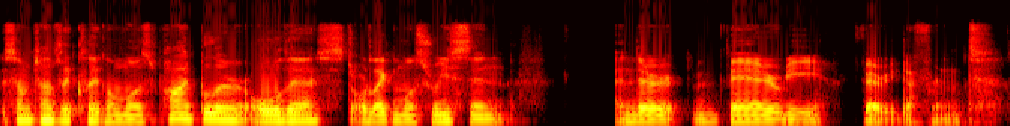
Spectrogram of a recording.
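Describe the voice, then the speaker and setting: A man's voice: medium pitch, measured pace, a little mellow. A young man giving casual reaction commentary over a video, rambling with lots of fillers and restarts. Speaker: reaction streamer.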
